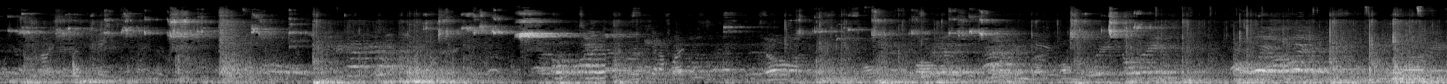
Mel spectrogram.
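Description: Basketball bouncing on a hardwood gym floor during play, a string of separate bounces, among indistinct shouts and voices from players and spectators in a large gym.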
